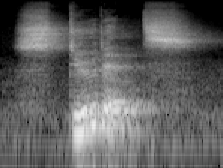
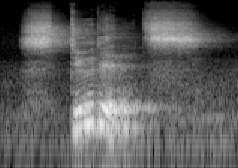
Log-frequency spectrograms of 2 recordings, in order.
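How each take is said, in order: Both takes have the same delivery.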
